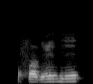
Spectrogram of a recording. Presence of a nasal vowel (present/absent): present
